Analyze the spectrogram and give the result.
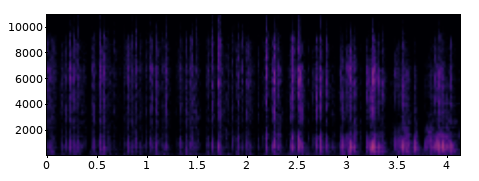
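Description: Long nails scratch and tap the surface of a light oak laminate wood-look floor sample held upright. The result is a quick, irregular run of dry, bright scratching strokes and light clicky taps, each dying away almost at once with little low end.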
